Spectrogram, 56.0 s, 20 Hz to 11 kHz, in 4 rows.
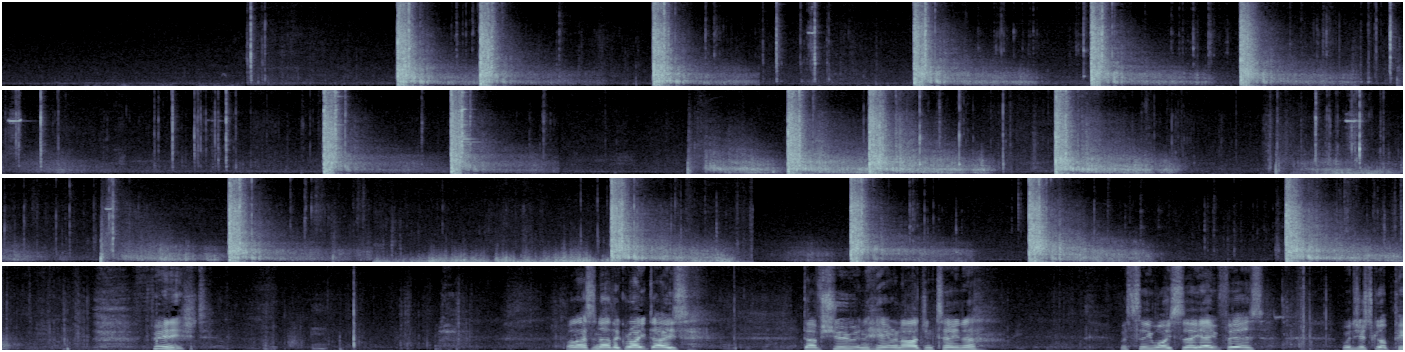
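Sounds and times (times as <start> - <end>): shotgun shots echoing: 4.0 - 5.6, 6.5 - 7.6, 9.1 - 10.3, 10.9 - 13.6, 17.2 - 19.4, 20.9 - 25.8, 29.0 - 31.5, 34.1 - 35.2, 36.5 - 37.6, 38.3 - 39.6, 40.8 - 42.0.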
